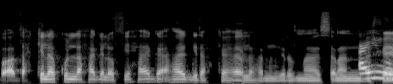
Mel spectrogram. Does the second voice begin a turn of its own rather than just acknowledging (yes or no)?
yes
